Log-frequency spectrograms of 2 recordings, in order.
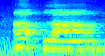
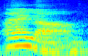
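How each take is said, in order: First: The first vowel is a weak 'uh' sound. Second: The first vowel is a long 'ay' sound. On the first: "let's read them as we say them" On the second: "we should be giving it a long sound"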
